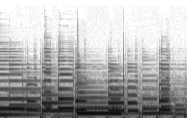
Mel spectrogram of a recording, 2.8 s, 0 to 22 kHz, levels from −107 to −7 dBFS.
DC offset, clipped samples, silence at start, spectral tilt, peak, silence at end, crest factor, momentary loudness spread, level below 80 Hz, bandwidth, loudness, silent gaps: under 0.1%; under 0.1%; 0 s; -12.5 dB/octave; -4 dBFS; 0 s; 12 dB; 6 LU; -40 dBFS; 3.9 kHz; -17 LUFS; none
